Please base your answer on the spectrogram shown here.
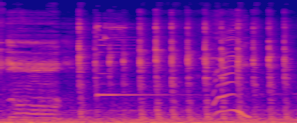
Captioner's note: frantic knocking, creepy music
